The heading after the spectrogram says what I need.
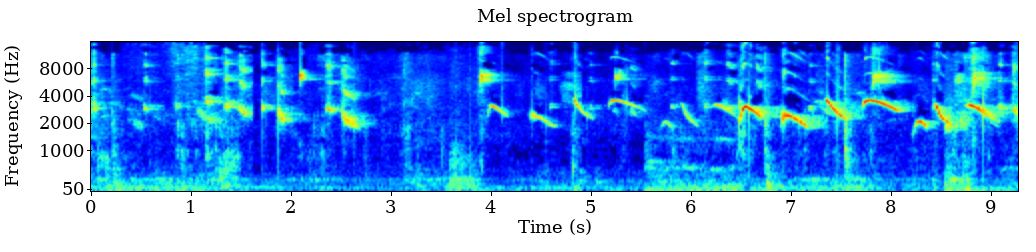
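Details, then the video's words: Green-winged saltator singing, offered to warm up a cold bird; a soft start of mixed whistles and clicks, then a strong run of evenly spaced, clear down-slurred whistles, about two per second. "MELHOR VÍDEO PARA ESQUENTAR TRINCA FERRO COM TRINCA FERRO CANTANDO"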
